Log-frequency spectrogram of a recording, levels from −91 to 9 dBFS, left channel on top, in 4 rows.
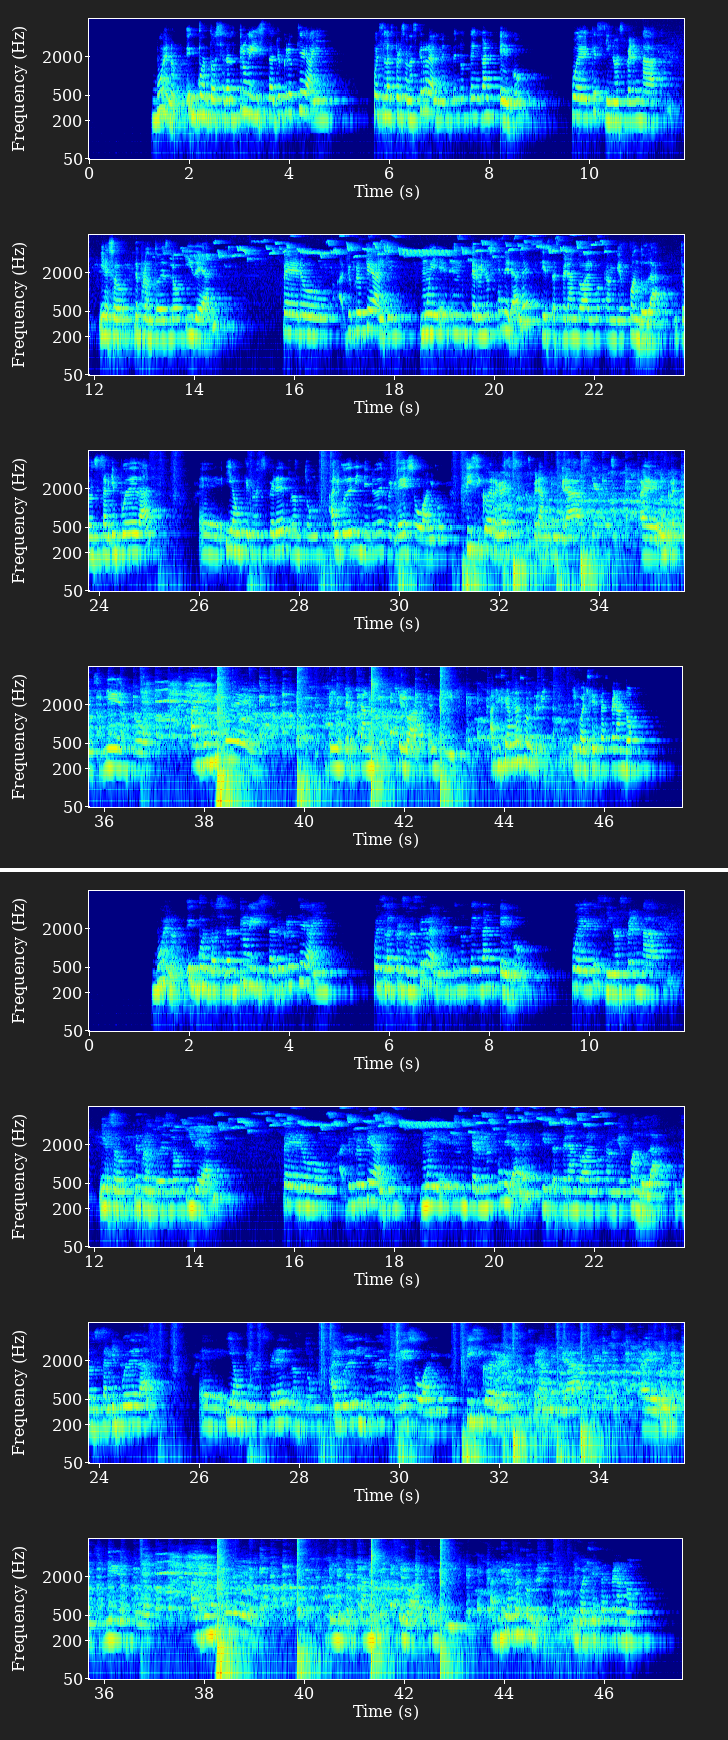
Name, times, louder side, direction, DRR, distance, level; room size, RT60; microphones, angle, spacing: voice 1, 1.2-4.8 5.7-8.6 9.7-11.6 12.1-14.4 15.8-18.1 18.5-23.3 23.6-25.1 26.0-30.9 31.3-34.3 34.8-36.9 37.7-39.2 40.4-43.1 43.7-45.0 45.4-46.5, left 2 dB, 60° left, 6 dB, 0.6 m, -37 dB
sound 1, 10.8-10.9 11.1-22.6 23.0-23.3 23.7-23.8, left 3 dB, 40° left, 1.2 m, -49 dB
sound 2, 24.3-25.6 25.9-26.0 26.9-27.2 28.3-28.7 29.6-30.1 31.0-31.4 32.0-32.4 33.1-33.9 35.0-35.4 36.0-36.4 36.6-36.9 37.9-38.7 39.8-40.1 41.3-41.9 42.7-43.2, right 1 dB, 15° right, 0.5 m, -39 dB
sound 3, 28.0-29.5 29.8-29.9 31.5-45.8, equal, 25° left, 1.6 m, -43 dB
4.9 x 4.3 x 5.3 m, 1.1 s
head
